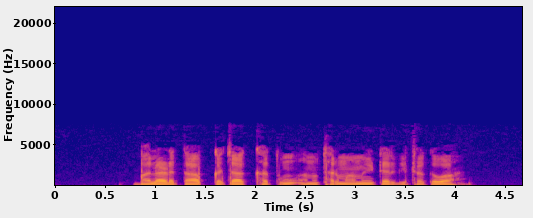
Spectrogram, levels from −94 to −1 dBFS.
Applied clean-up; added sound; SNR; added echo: none; none; none; none.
